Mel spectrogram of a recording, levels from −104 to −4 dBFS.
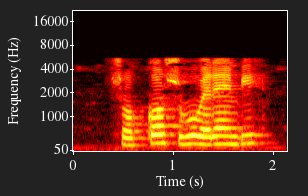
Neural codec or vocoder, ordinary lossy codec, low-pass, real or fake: none; AAC, 48 kbps; 5.4 kHz; real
